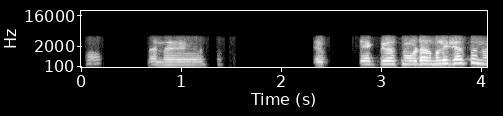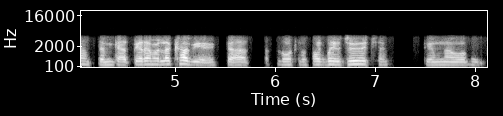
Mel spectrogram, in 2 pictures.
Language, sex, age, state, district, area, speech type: Gujarati, male, 18-30, Gujarat, Ahmedabad, urban, conversation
